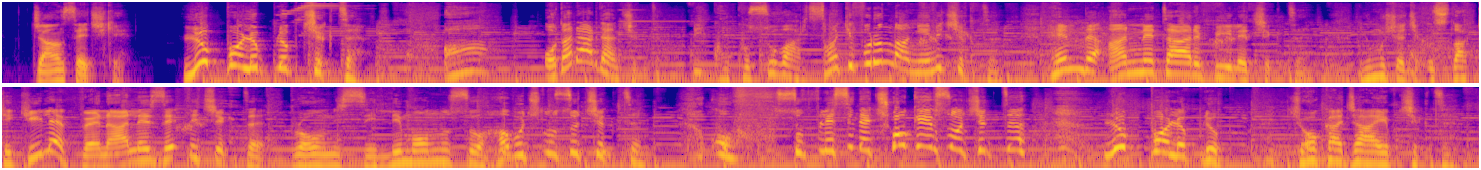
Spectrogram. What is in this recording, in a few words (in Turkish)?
turkce erkek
